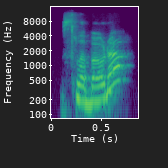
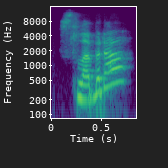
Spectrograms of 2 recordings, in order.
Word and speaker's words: Sloboda: last name wrong um sloboda slubida yep that's it awesome all right second try i got it right so has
